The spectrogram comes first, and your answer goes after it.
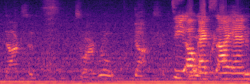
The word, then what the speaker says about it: dachshund: me to this day it's german yeah so it's spelled like an english person would look at that word and call it to say dashan but it's dawson yeah uh i remember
